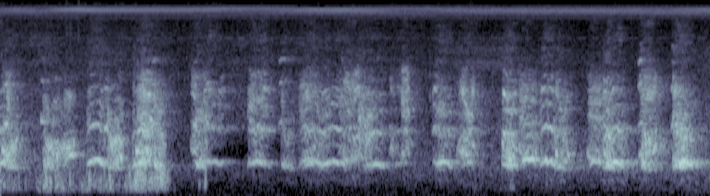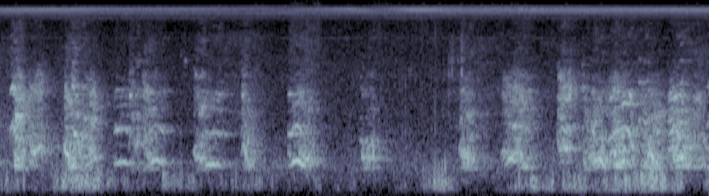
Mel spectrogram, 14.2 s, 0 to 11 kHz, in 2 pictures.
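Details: Distant chorus of the Blackreek pack, Choco, Dino, Johnny Ringo and Mingo, running on the evening of 16 August 2014; overlapping barks and bawls pour out continuously for fourteen seconds above a constant thin high whine.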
